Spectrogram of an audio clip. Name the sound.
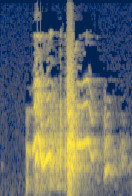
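dogs barking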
